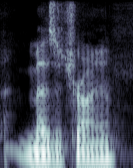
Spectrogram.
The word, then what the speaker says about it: mesotrione: mesotrione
